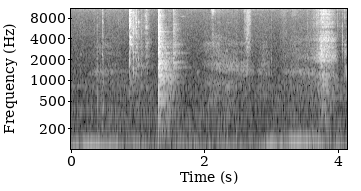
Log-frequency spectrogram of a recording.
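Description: Handling noise as cardboard eclipse glasses are taken off the camera lens: a handful of light clicks and taps, one with a short squeak, over a low rumble of handling.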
